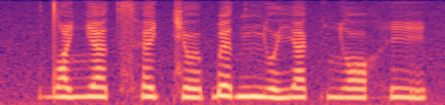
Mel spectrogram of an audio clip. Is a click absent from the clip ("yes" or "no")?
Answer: yes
